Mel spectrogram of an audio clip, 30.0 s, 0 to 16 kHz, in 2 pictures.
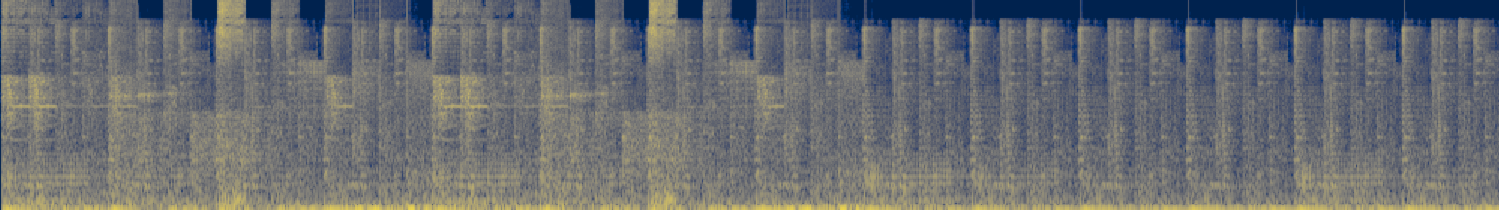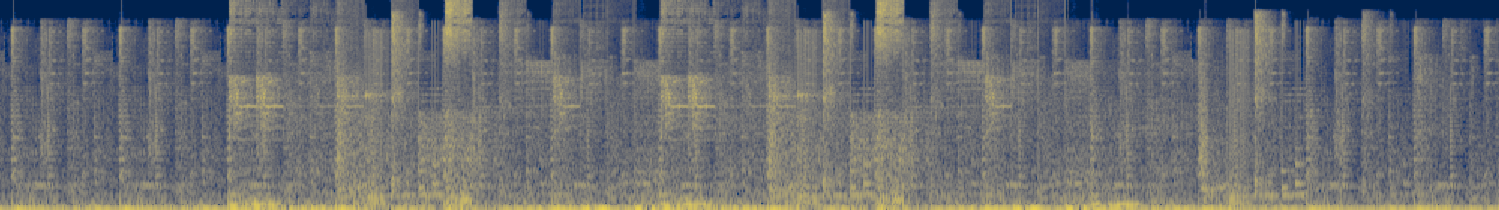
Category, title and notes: Music > Multiple instruments
Demo Track #3012 (Industraumatic)
Ambient, Cyberpunk, Games, Horror, Industrial, Noise, Sci-fi, Soundtrack, Underground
